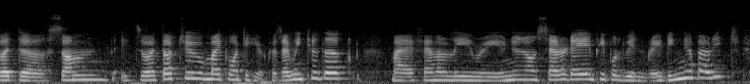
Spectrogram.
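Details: Adult woman recorded in May 2012, about two months after a March 2012 stroke caused by antiphospholipid antibody syndrome, with tongue numbness after the stroke; she says it is not a real accent; foreign accent syndrome.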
